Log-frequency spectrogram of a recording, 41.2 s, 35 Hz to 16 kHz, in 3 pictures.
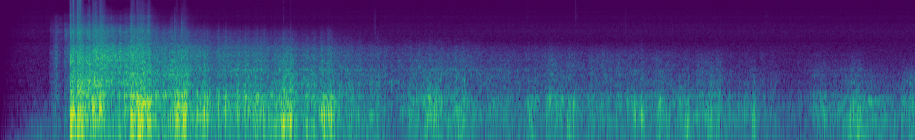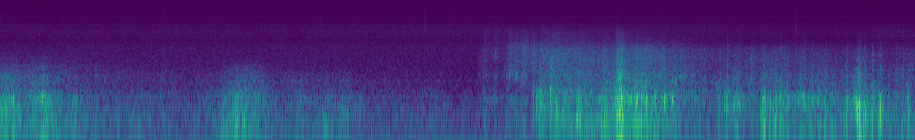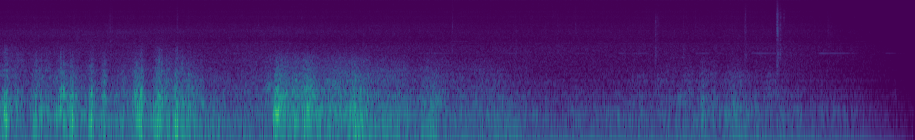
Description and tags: Two very close lightning strikes recorded by MP3 player in a severe thunderstorm. 10th of June, 2009, Pécel, Hungary.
